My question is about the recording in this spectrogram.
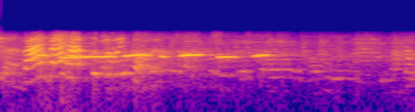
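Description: A person whistling a short run of notes: a few quick upward swoops, then a single clear tone stepping up and down that ends before three seconds in. Voices sound faintly behind it.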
